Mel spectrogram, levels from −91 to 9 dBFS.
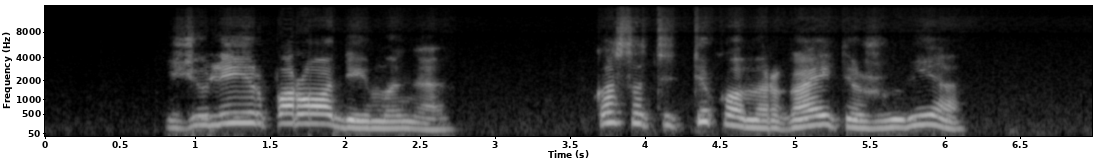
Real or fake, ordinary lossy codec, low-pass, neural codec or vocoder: fake; Opus, 24 kbps; 14.4 kHz; autoencoder, 48 kHz, 128 numbers a frame, DAC-VAE, trained on Japanese speech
